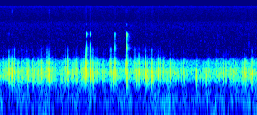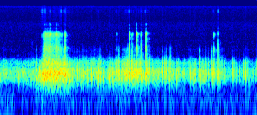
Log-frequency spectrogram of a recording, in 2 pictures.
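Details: Placental blood flow on a handheld fetal Doppler: continuous whooshing, wind-like rushing with soft pulsing.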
